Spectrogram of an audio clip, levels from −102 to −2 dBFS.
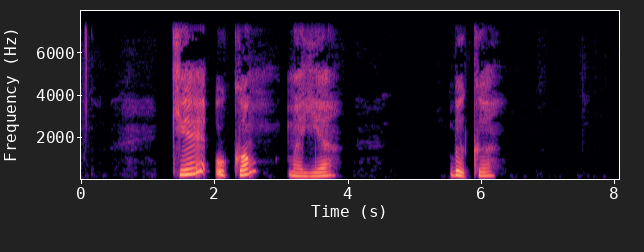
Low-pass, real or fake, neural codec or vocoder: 7.2 kHz; real; none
